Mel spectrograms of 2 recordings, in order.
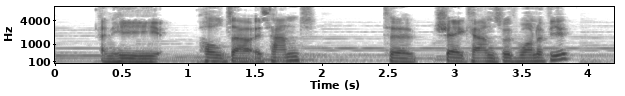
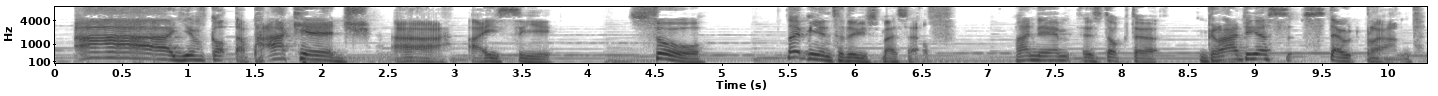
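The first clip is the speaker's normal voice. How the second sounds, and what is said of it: Character voice with wandering accent. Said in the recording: “These accents are going to go all over the place.”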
